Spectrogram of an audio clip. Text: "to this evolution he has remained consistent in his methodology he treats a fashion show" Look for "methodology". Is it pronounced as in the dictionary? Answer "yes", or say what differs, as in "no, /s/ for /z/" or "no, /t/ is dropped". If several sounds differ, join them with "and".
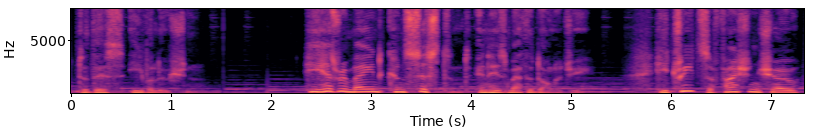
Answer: yes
